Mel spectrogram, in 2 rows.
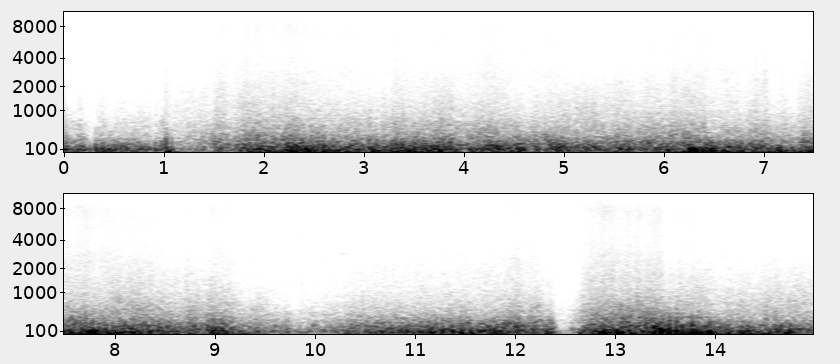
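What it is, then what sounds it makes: Faux fur microphone windscreen being scratched. Long nails and fingertips repeatedly scratch a fluffy faux fur microphone windscreen made of synthetic fur. The result is a dense, muffled, low rumbling rustle with almost no high or bright content, swelling and easing irregularly and briefly dropping out near the 12-second mark before resuming.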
